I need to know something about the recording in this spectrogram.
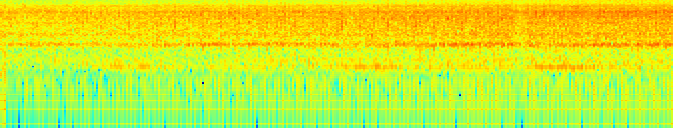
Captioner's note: machine noise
